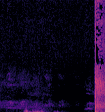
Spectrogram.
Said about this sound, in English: He just lit a firecracker and threw it underneath that guy.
